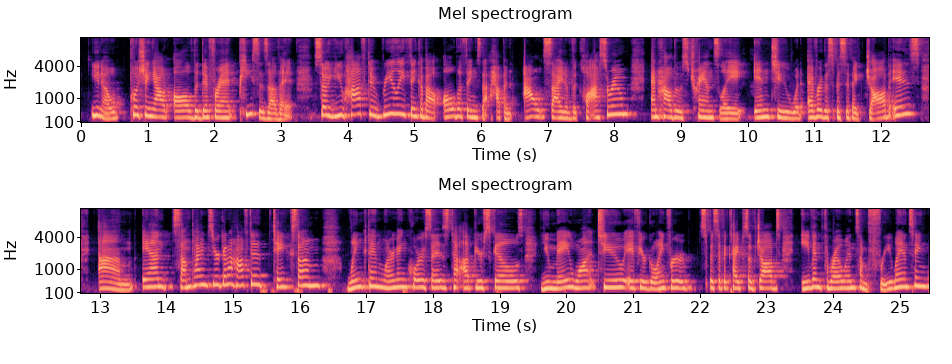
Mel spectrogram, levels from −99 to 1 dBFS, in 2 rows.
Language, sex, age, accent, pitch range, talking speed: English, female, 30-49, American, 210-260 Hz, 165 wpm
